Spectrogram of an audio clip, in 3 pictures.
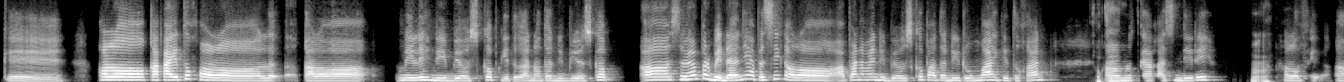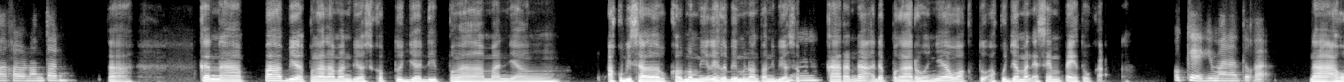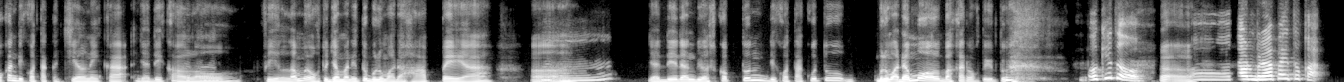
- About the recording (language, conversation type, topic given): Indonesian, podcast, Menurutmu, apa perbedaan menonton film di bioskop dan di rumah?
- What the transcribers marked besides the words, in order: other background noise; laugh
